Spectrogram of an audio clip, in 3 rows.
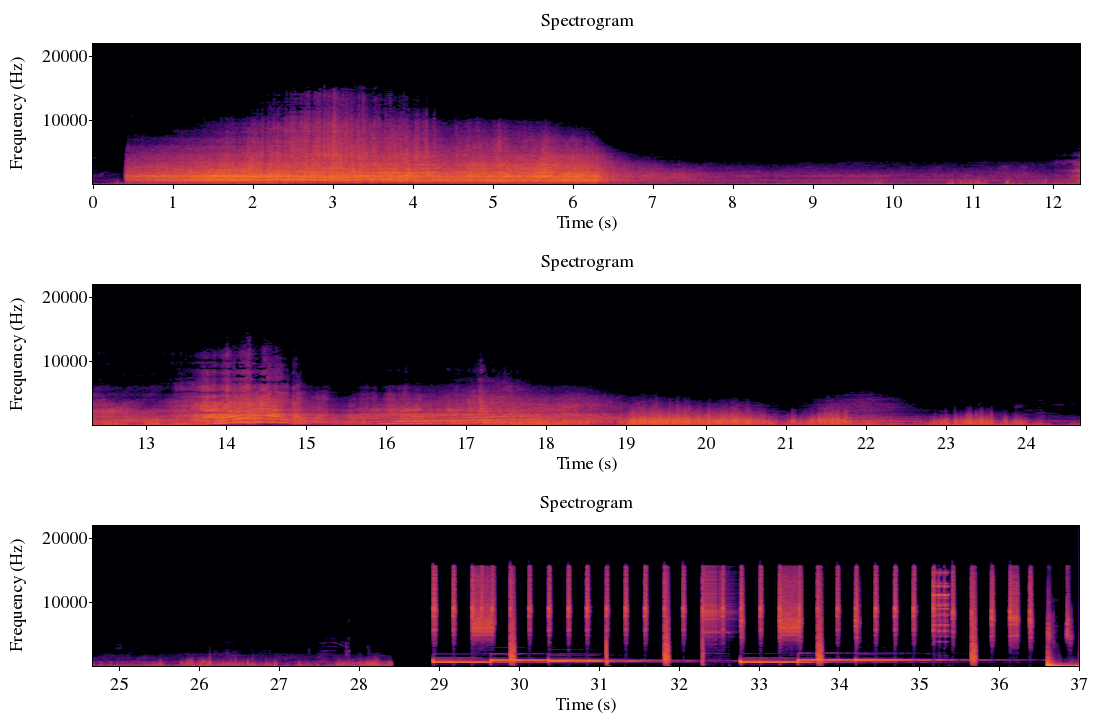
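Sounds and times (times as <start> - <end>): car engine revving: 0.4 - 19.1
car passing at speed: 0.4 - 22.0
car engine accelerating hard: 0.4 - 22.4.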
